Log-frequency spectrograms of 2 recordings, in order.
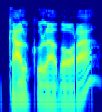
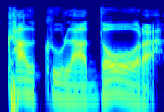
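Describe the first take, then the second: First: The next-to-last syllable has ordinary, unexaggerated stress. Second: The next-to-last syllable rises with exaggerated stress. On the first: "now here it is just reading it regular" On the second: "listen to how the word kind of rises up on the next to last syllable"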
